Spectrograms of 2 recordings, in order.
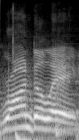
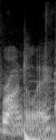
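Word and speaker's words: Rondelé: name i cannot pronounce ron ron delay that's right sounds like on delay but it's wrong delay so we're gonna use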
